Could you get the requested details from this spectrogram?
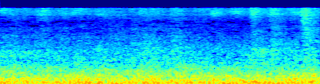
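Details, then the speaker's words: Maytag oversized-capacity electric dryer tumbling the washed load just moved over from the matching washer: steady even low rumble from the drum, no knocks, squeaks or scraping; normal dryer operation. "the dryer you can see nice smooth operation sounds great there's no weird noises or anything like that anything you'd want to listen for"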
